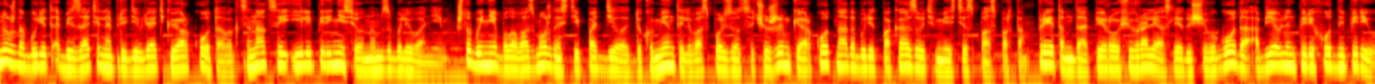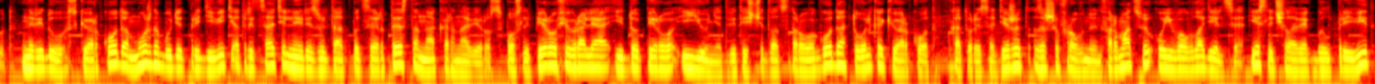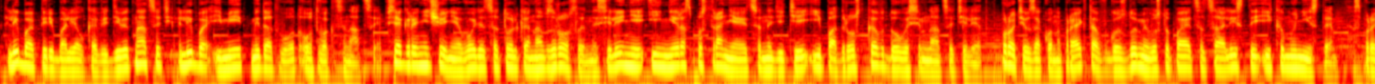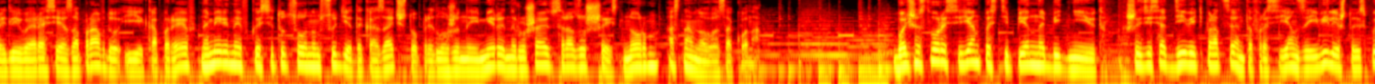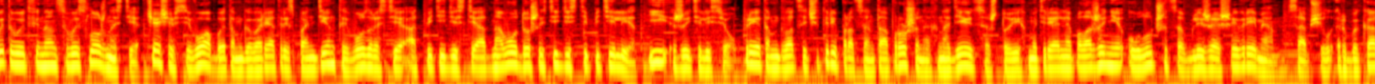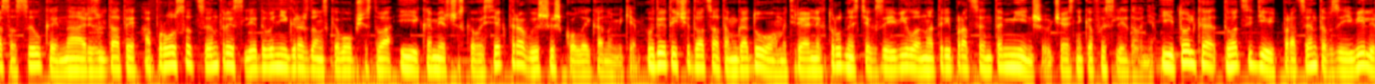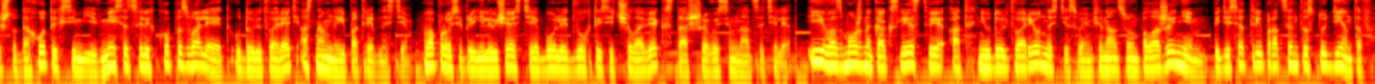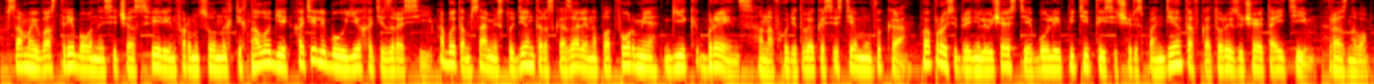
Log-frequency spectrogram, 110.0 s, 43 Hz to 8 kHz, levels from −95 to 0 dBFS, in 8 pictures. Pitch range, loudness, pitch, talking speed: 105-135 Hz, -23 LUFS, 120 Hz, 145 wpm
